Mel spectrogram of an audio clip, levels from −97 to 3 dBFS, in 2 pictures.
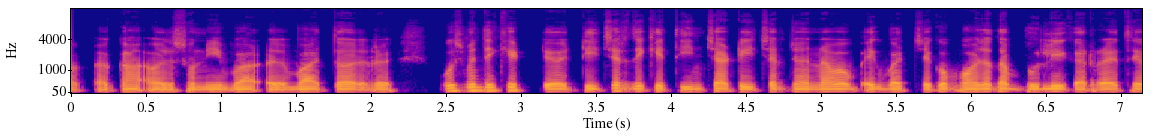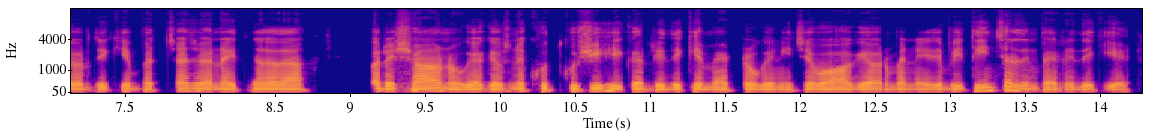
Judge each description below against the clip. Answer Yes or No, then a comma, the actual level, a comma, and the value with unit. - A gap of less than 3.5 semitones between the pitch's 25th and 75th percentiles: Yes, average, 2.8 semitones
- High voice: No, very low, 95 Hz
